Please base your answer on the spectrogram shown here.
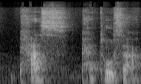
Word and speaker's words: Petosa: Miss Petosa could sit here too. 그리고 페토사 선생님도 여기 앉으시면 되겠네. That kind of sounds like the word petal.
